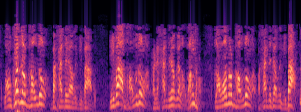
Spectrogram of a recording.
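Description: A man leads a crosstalk routine in a husky, rough voice, racing through the story at high speed. His pitch sits high and swings widely as he mimics other people's voices. The recording sounds dull and lo-fi. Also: sing-song, racing. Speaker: lead comedian. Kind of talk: crosstalk comedy performance.

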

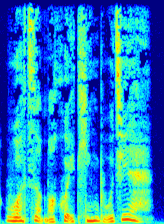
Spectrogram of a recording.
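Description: A woman voicing a kindly, hard-of-hearing old grandmother, speaking low and softly with a doting manner. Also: lively intonation, a little slow, husky, dry recording, studio quality, exaggerated voice.

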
